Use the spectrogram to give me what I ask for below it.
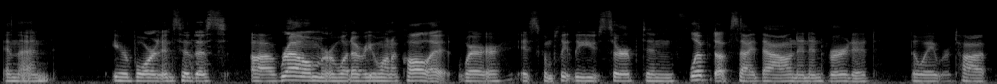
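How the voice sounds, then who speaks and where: A woman with vocal fry, talking reflectively in a casual discussion as a podcast co-host. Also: sits low, flat delivery, normal speed, fairly bright tone.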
